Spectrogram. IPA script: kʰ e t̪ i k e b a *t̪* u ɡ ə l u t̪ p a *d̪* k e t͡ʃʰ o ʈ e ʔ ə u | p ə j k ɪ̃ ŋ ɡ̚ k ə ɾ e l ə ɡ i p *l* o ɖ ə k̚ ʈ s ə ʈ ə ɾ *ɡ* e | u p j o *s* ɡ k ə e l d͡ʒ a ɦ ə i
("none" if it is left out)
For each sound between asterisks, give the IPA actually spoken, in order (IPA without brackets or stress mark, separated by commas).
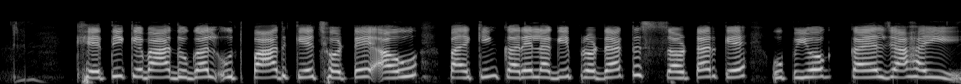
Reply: d̪, d̪, ɾ, k, none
